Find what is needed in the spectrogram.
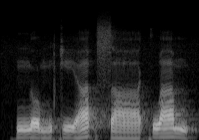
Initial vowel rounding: rounded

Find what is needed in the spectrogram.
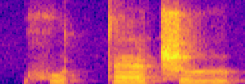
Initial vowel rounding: rounded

